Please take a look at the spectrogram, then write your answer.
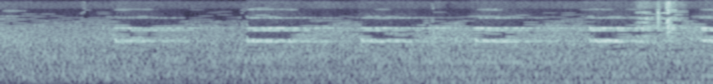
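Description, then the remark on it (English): A train rumbles steadily along a broken, twisted, curvy, warped track, its wheels grinding and squealing with high metallic tones over a dense, continuous roar that stays loud throughout. “I think while we were watching that, we expected that train to come off the track at any moment.”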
